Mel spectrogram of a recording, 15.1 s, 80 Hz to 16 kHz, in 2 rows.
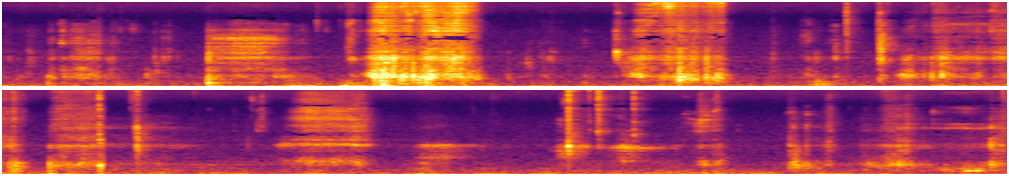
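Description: Close-up eating sounds: instant fried noodles with bell pepper being slurped and chewed, with crunchy bites. Several louder noisy bursts come about 3 and 5 seconds in.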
